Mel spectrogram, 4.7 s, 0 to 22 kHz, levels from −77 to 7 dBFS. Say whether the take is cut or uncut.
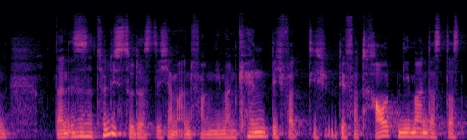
cut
